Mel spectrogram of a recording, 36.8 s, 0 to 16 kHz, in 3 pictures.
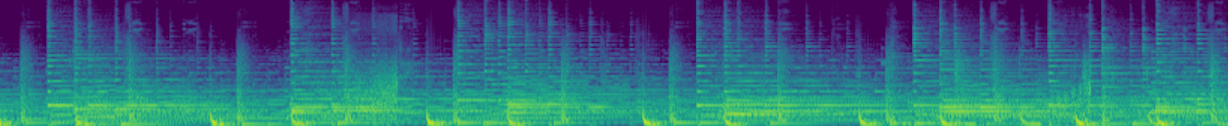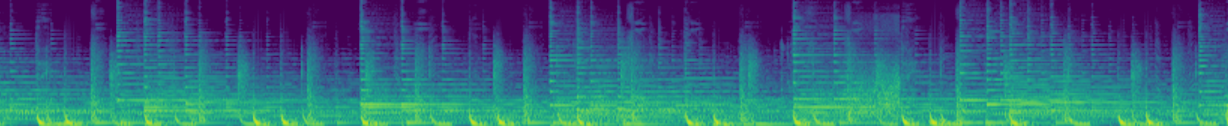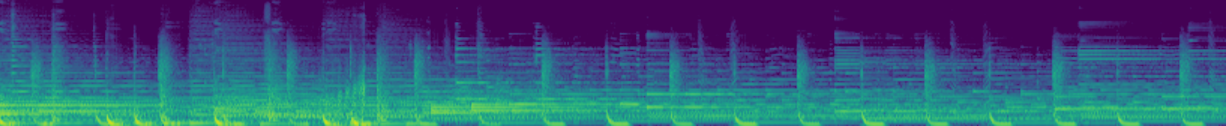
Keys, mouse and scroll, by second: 1.0 click, 2.9 right click, 3.8 click, 7.3 click, 7.4 click, 9.4 click, 11.0-12.7 [, 13.5 click, 15.3 click, 17.2 click, 17.5 click, 17.8 click, 18.0 click, 18.6 click, 18.7 click, 19.0 click, 19.0 click, 19.5 click, 19.6 click, 19.8 ], 20.0 ], 20.0 click, 20.3 click, 20.5 click, 20.9 click, 21.3 click, 21.7 [, 21.8 [, 22.1 click, 22.1 [, 22.5 click, 22.6 click, 22.9 click, 23.0 click, 23.2 click, 23.5 click, 23.6 click, 23.7 click, 23.9-24.3 ], 24.3 click, 24.6 click, 24.7 click, 25.5 [, 25.6 [, 25.9-26.6 click, 26.0 click, 26.8 click, 27.0 click, 27.1 click, 27.2 click, 27.6 click, 27.7 click, 28.4 click, 28.6 click, 28.6 click, 28.8-29.8 click, 29.0 click, 29.1 click, 30.1 click, 30.2 click, 30.9 click, 31.1 click, 31.2 click, 31.3 click, 31.5 click, 31.7 click, 32.2 click, 32.3 click, 32.6 click, 33.3 click, 36.0 click.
